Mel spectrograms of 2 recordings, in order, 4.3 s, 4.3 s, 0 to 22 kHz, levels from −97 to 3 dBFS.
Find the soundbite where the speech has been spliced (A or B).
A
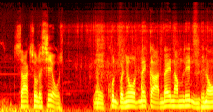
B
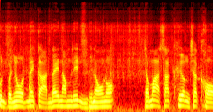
A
